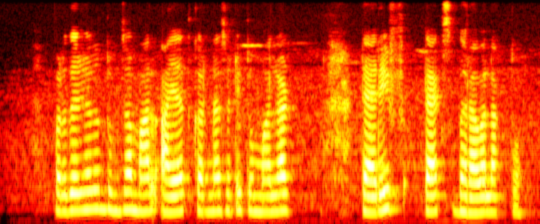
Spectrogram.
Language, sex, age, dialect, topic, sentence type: Marathi, female, 31-35, Varhadi, banking, statement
